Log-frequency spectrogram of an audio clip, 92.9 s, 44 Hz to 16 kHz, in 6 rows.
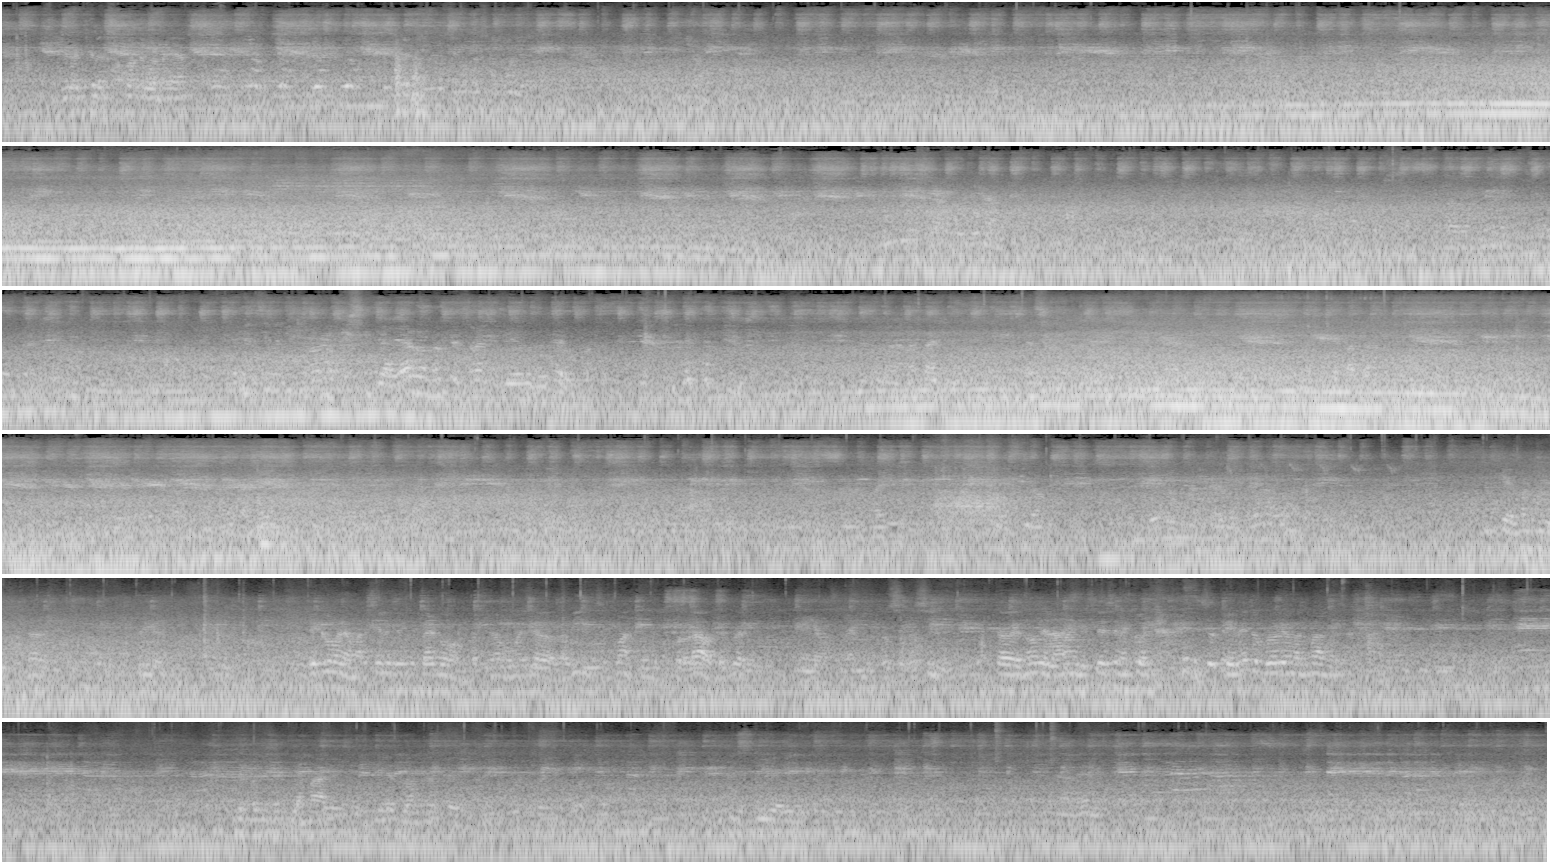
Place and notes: Ciudadela Bellavista, Guayaquil, Ecuador - From JML house
While waiting for lunch I decided to point the mics to the outdoor while me and friends talked about stuff. TASCAM DR100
